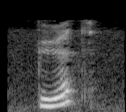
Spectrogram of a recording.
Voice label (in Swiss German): "guet", alsace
